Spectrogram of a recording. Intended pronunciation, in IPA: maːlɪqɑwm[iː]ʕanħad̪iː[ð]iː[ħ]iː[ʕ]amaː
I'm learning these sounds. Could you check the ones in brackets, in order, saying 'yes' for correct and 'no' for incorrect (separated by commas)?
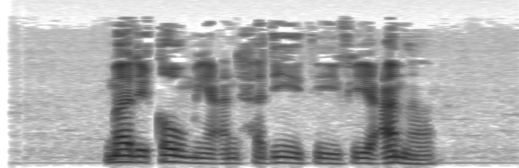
yes, no, no, yes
